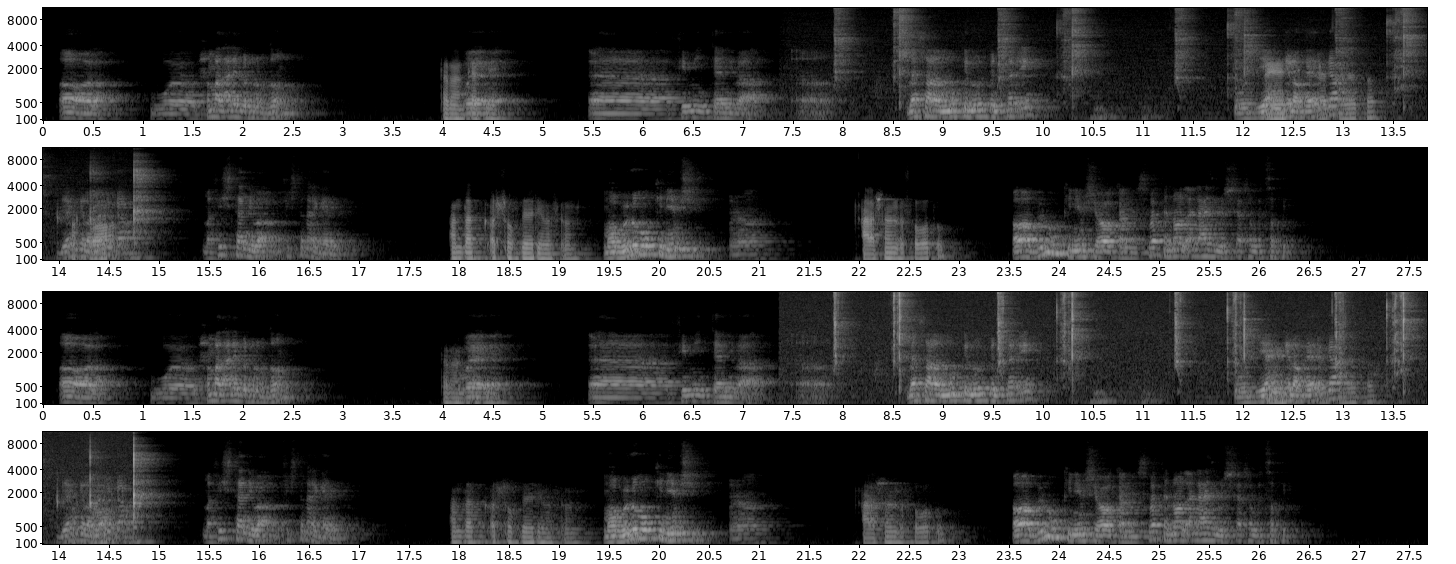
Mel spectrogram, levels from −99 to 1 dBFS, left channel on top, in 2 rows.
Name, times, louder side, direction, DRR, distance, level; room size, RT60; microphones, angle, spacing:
voice 1, 0.2-0.6 1.1-2.5 4.1-4.6 5.4-7.2 7.5-7.9 8.6-9.9 11.9-13.1 14.0-14.7 15.4-16.8 19.4-20.4 20.7-21.0 23.5-26.3, equal, 5° right, 1 dB, 1.0 m, -49 dB
voice 2, 4.0-4.6 12.2-13.3 14.2-14.6 17.9-19.2 22.0-22.9, left 6 dB, 80° left, 12 dB, 0.4 m, -51 dB
Scissors, 7.4-14.8, right 11 dB, 90° right, 0.6 m, -48 dB
9.9 x 6.2 x 3.0 m, 0.78 s
head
